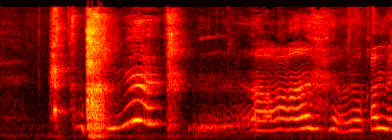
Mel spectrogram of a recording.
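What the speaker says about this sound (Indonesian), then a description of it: "Oh, kan bersin guys" A person sneezes once, loud and close, with a sharp burst, then voiced sounds and talk follow right after.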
